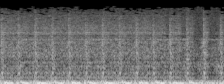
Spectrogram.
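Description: Loud action-film sound effects: a deep rumble under a fast, dense mechanical rattle, between music cues.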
